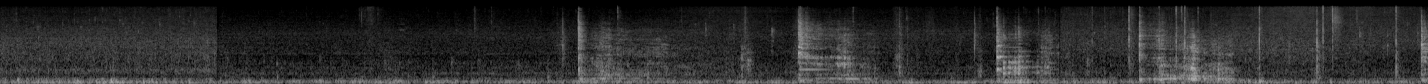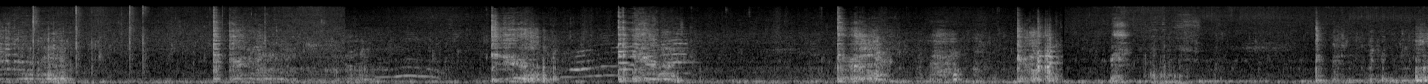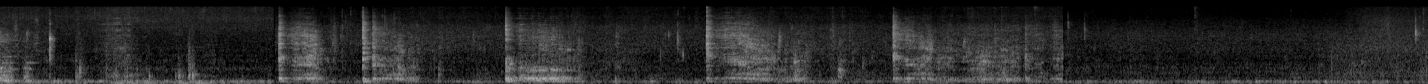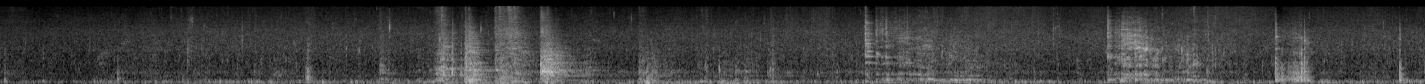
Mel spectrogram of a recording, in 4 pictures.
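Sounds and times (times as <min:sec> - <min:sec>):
dough sizzling in oil: 0:00.0 - 0:57.0
metal utensil scraping wok: 0:05.7 - 0:30.1, 0:31.3 - 0:34.8, 0:35.6 - 0:39.2, 0:46.5 - 0:57.0.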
